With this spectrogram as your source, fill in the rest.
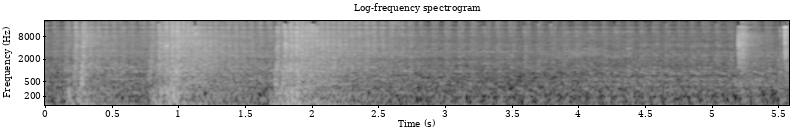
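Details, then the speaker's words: LC V8 with a plug-and-play Kozi ECU that removes the rev cut-off: two sharp rev blips climb cleanly past the former limit with no stutter or cut-out, then drop back to a steady idle; revs freely. "Okay, ada gear tadi. Dia lebih daripada RPM. So settle masalah."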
